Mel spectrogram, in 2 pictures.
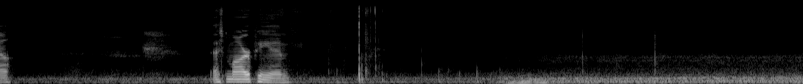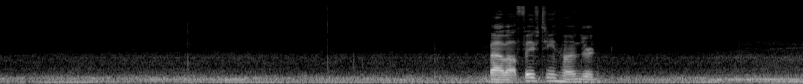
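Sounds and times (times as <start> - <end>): truck engine revving: 4.9 - 12.9, 14.3 - 16.0.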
